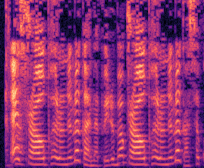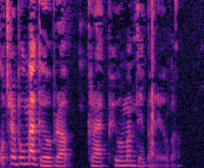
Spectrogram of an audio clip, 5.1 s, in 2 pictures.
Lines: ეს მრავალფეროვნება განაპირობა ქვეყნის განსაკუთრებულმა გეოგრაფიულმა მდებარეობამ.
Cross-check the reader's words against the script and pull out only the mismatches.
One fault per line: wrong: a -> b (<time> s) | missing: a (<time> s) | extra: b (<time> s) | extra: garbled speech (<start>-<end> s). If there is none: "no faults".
wrong: ქვეყნის -> მრავალფეროვნება (1.6 s)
